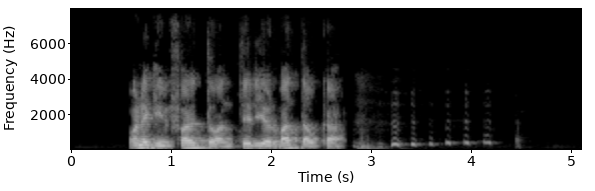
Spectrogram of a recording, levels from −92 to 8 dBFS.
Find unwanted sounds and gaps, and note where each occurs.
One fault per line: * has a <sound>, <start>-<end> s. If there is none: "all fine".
* has a laugh, 2.8-4.3 s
